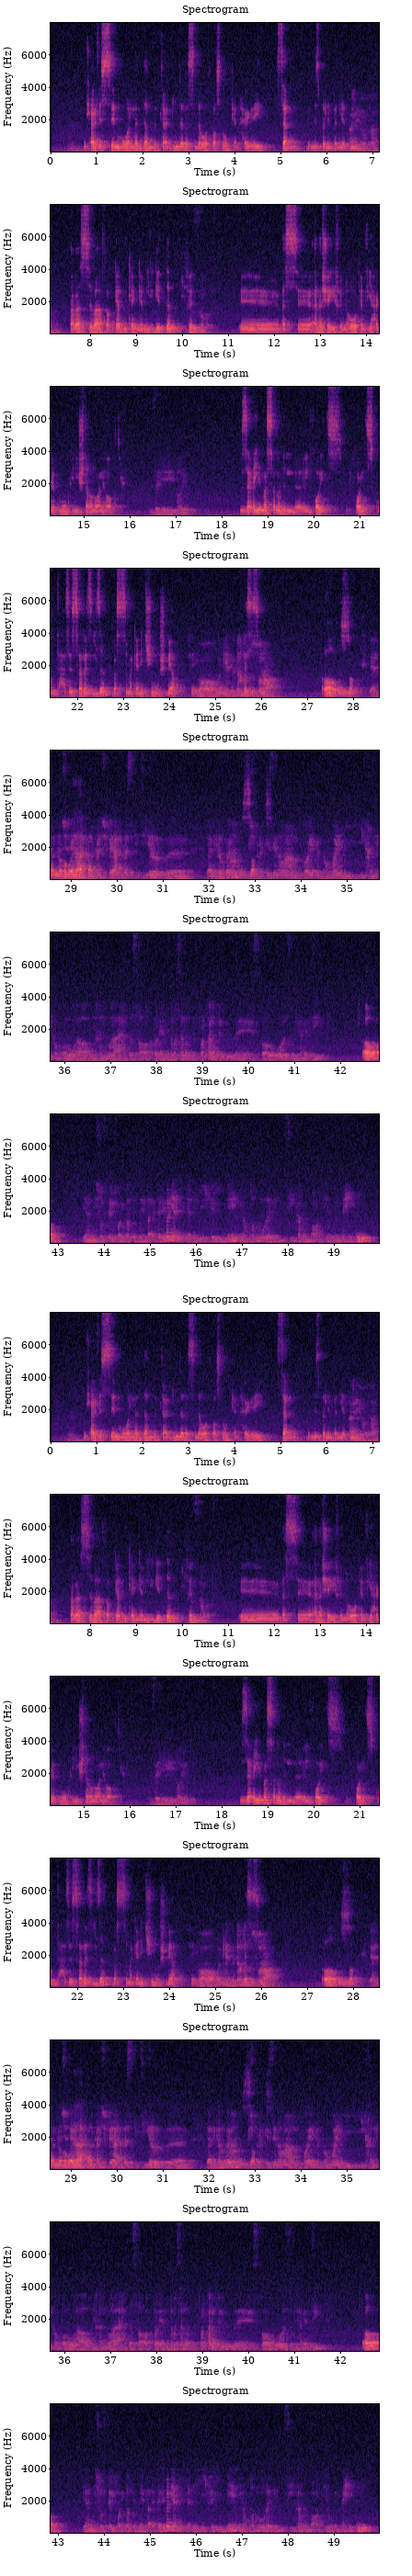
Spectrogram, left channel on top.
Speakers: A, on the right; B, on the left.
A: مم.
B: مش عارف السم ولا الدم بتاع الدودة بس دوت أصلا كان حاجة إيه سامة بالنسبة للبني آدمين
A: ايوه فاهمك
B: فبس بقى فبجد كان جميل جدا الفيلم
A: بالظبط
B: آه بس آه أنا شايف إن هو كان فيه حاجات ممكن يشتغلوا عليها أكتر
A: زي ايه طيب
B: زي مثلا ال- الفايتس الفايتس كنت حاسسها لذيذة بس ما كانتش مشبعة فاهم
A: اه ما
B: يعني
A: كانت
B: كنت
A: بتخلص
B: حاسس
A: بسرعة
B: ان اه بالظبط
A: يعني ما
B: فاللي
A: كانش
B: هو
A: فيها
B: لا
A: ما كانش فيها احداث كتير آه، يعني كانوا دايما
B: بالظبط
A: مش مركزين قوي على الفايت ان هم يخل يكبروها او يخلوها احداثها اكتر يعني انت مثلا لو اتفرجت على فيلم ستار وورز والحاجات دي
B: اه اه
A: يعني شفت الفايتات ان ت- تقريبا يعني يعني الفيلمين يعتبروا قريبين سيكا من بعضيهم من ناحية
B: مم.
A: ال...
